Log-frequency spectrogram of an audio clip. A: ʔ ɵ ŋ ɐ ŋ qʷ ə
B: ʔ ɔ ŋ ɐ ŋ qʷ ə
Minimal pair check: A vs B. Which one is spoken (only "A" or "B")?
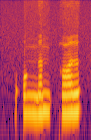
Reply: B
